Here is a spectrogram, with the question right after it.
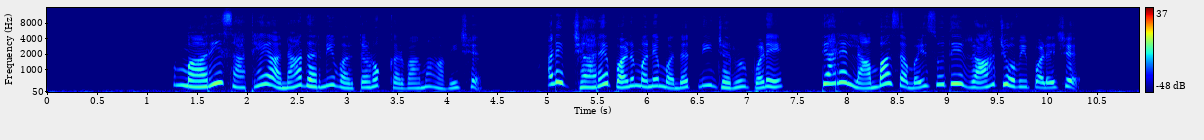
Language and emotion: Gujarati, disgusted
